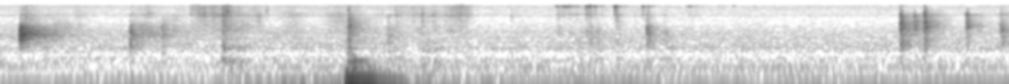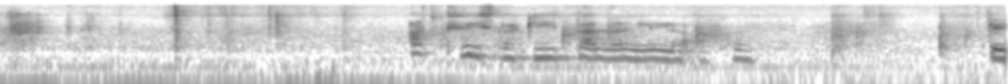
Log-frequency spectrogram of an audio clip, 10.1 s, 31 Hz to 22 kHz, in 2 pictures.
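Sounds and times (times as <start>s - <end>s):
dull thump: 1.7s - 2.1s.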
